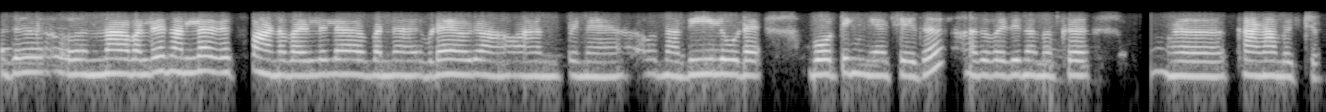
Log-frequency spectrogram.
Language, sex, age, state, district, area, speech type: Malayalam, female, 30-45, Kerala, Thiruvananthapuram, rural, conversation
